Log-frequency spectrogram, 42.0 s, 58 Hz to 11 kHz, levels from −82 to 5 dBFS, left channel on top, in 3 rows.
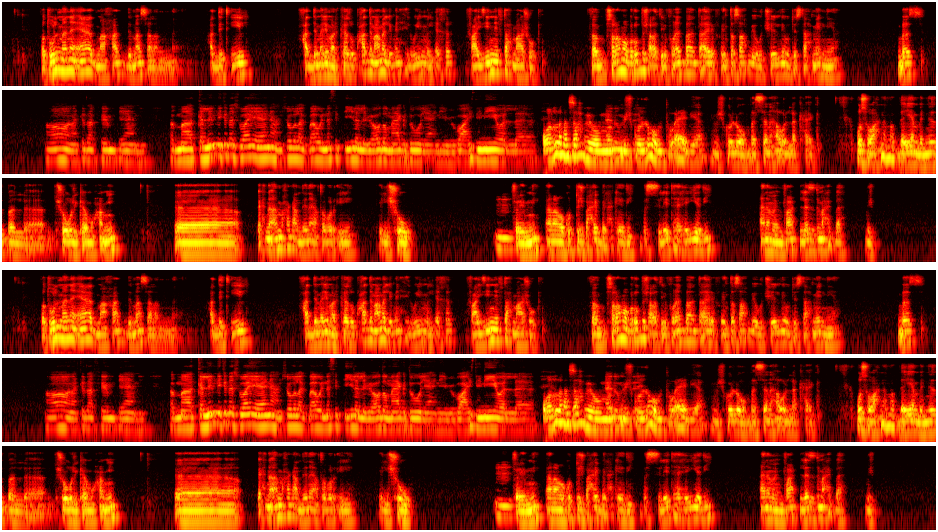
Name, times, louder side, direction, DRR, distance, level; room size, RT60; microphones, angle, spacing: voice 1, 0.6-2.6 3.1-3.7 4.5-6.7 7.0-8.0 8.8-12.5 13.4-13.8 22.1-26.2 26.8-29.7 30.6-31.6 31.9-33.3 33.7-34.1 35.7-38.7 39.4-40.6 41.0-41.1, left 1 dB, 35° left, 1.1 m, -22 dB
voice 2, 14.7-16.2 16.5-22.0 23.1-23.7 35.4-35.7, left 1 dB, 65° right, 1.1 m, -27 dB
3.5 x 2.4 x 2.4 m
head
